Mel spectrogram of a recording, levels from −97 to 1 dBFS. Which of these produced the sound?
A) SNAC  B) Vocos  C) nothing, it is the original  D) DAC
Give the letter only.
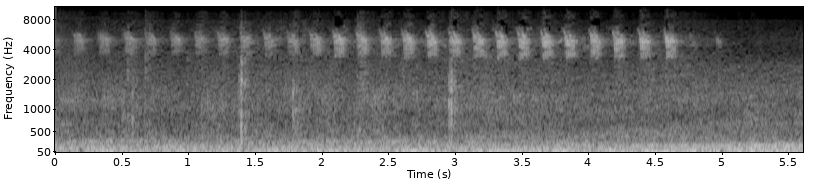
C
